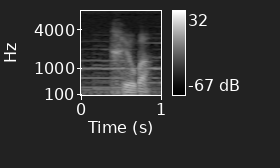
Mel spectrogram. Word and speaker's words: Jehová: el que traerá matón que en español se pronuncia jehová este nombre aparece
